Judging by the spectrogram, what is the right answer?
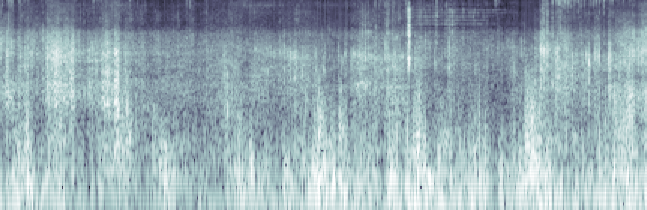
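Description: Mountain bike descending a bumpy dirt trail at speed: wind rushing over the camera microphone, with tyre rumble and rattling knocks as the bike goes over bumps.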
